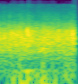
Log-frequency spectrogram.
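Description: A short applause sound effect, a brief burst of clapping lasting under a second at moderate volume.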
